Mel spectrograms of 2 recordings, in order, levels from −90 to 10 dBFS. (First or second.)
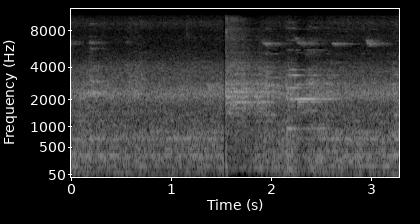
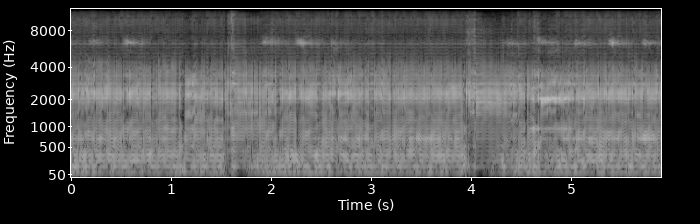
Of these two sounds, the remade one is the second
